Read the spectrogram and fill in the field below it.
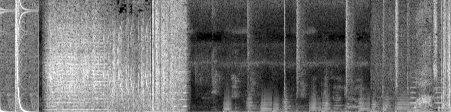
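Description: Toy laser pistol sound effects: a loud descending electronic zap, then a sustained buzzing whine with rapid pulsing, followed by a quieter string of short chirping electronic tones near the listener.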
